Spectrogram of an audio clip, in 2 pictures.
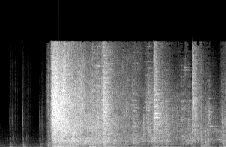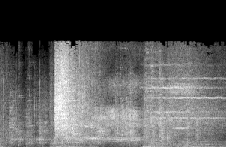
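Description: Blades swing and clash in a fight.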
